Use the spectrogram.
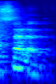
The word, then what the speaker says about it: salade: de la cilam orale quand on dit salade on dit salades ont dit deux syllabes donc c'est votre enfant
